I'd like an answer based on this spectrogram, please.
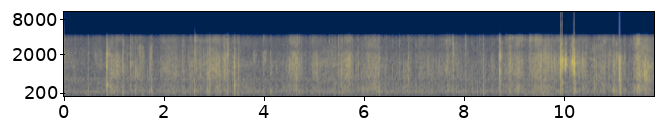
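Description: Paper and cardboard packaging of an iPod Classic box being handled: scattered rustling and small crackles, with a couple of sharp clicks about ten seconds in.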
